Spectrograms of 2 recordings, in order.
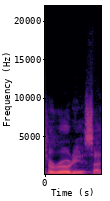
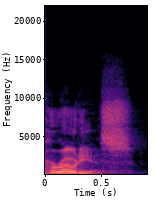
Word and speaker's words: Herodias: So, and if I get slipped up, I'm sorry, but I guarantee you that's Herodias. I thought it was something different.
